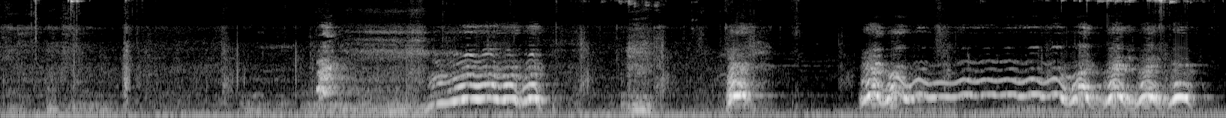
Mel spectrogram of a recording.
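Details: Jindo dog named Cheondori, tied up outdoors on a cold day, gives drawn-out whining yelps, tonal and wavering, some rising then holding steady, in several separate bursts with short pauses between them.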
